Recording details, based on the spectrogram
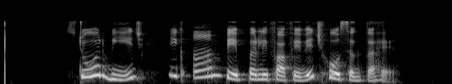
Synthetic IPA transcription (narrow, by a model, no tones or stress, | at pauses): sʈoːɾbiːd͡ʒ | ɪkaːmpeːpəɾlɪfaːfeʋɪt͡ʃhoːsɐk̚t̪aɦɛ̰ː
